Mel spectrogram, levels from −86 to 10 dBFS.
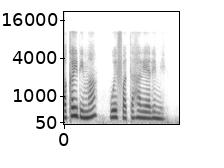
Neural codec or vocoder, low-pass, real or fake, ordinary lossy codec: codec, 24 kHz, 0.5 kbps, DualCodec; 10.8 kHz; fake; none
